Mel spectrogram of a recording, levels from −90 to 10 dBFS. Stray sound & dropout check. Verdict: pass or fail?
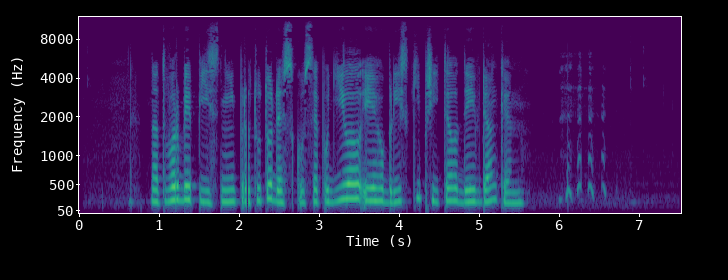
fail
